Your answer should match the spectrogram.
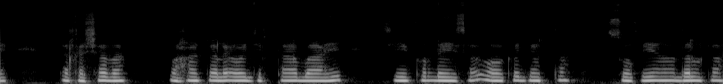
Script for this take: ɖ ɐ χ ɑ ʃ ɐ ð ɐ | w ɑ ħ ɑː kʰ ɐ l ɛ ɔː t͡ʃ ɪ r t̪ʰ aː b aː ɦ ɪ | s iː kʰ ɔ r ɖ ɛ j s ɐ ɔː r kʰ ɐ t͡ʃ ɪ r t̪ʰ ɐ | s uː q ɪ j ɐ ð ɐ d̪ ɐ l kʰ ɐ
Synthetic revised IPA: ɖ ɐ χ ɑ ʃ ɐ ð ɐ | w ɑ ħ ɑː kʰ ɐ l ɛ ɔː t͡ʃ ɪ r t̪ʰ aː b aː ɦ ɪ | s iː kʰ ɔ r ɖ ɛ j s ɐ ɔː kʰ ɐ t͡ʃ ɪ r t̪ʰ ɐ | s uː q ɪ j ɐ ð ɐ d̪ ɐ l kʰ ɐ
